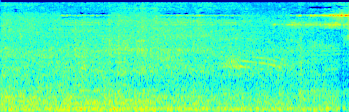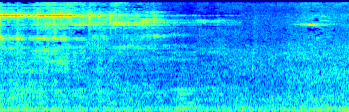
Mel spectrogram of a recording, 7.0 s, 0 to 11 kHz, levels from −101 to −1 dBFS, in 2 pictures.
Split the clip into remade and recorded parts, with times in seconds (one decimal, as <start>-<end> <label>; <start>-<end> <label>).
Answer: 0.0-0.6 recorded; 0.6-1.1 remade; 1.1-1.6 recorded; 1.6-2.4 remade; 2.4-2.9 recorded; 2.9-5.9 remade; 5.9-7.0 recorded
